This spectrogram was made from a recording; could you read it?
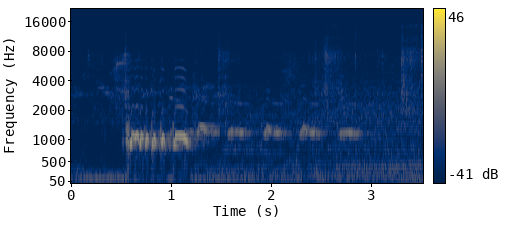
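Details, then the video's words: Wild local zebra dove, lurah grade, lure bird from Tuban, East Java: one loud stuttering trilled coo, then a trailing series of softer, evenly spaced short notes. "Perkutut Lurah gacor doorrrr lokal alam Tuban"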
